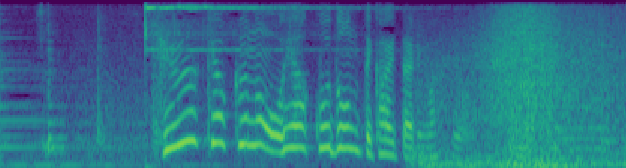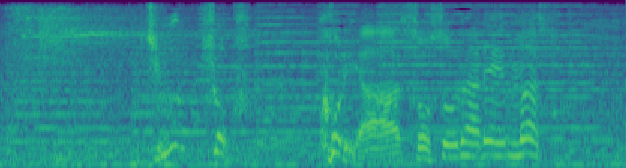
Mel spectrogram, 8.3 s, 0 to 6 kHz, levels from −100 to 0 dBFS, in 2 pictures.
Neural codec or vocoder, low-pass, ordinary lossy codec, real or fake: none; 5.4 kHz; none; real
